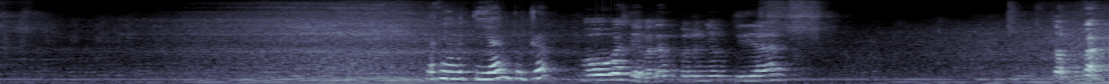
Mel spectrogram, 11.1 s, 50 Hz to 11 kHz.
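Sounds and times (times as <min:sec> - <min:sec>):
passing vehicle rushing: 0:00.0 - 0:11.0.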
